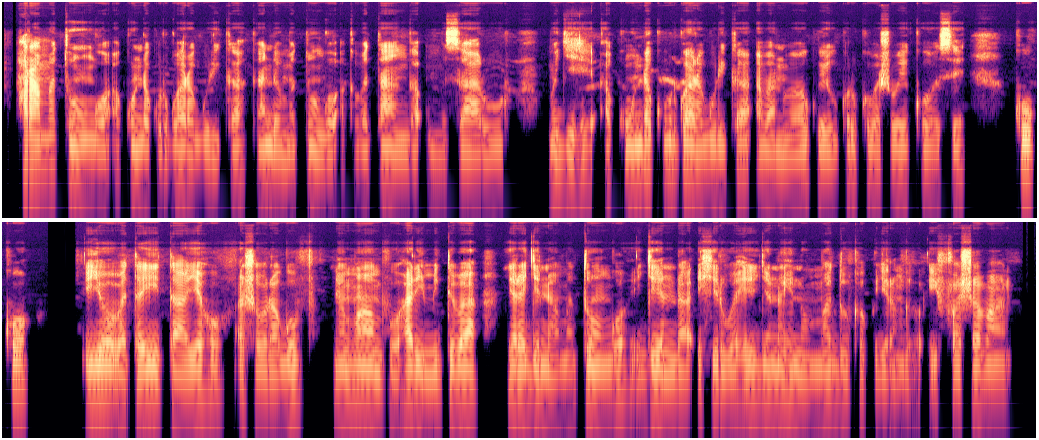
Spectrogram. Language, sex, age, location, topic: Kinyarwanda, male, 18-24, Nyagatare, agriculture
